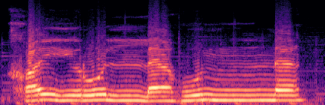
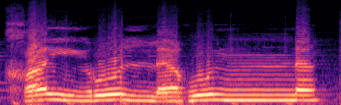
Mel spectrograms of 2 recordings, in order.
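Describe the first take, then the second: Both takes have the same delivery.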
